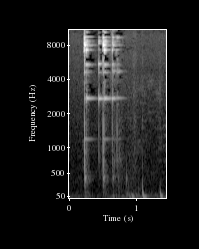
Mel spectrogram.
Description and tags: An sound recorded with my phone for an video game!
Recorded by me!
